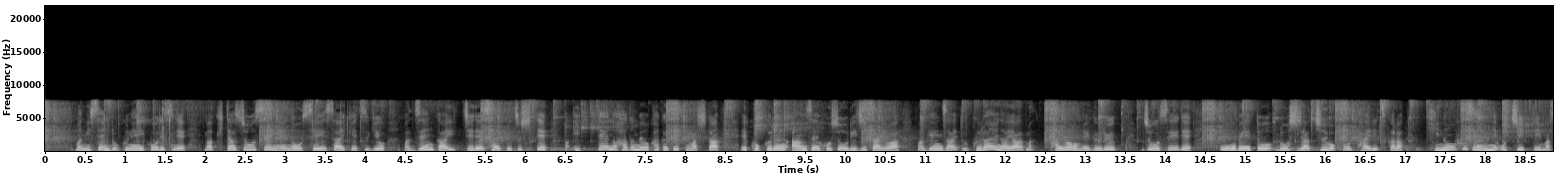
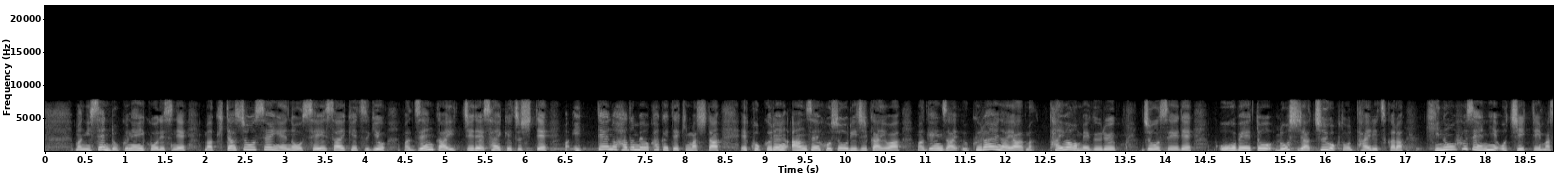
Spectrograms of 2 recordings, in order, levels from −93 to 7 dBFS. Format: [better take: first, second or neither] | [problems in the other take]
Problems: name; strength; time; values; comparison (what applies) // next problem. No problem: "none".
second | background sound (Gunshot, gunfire); 19 dB below the speech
